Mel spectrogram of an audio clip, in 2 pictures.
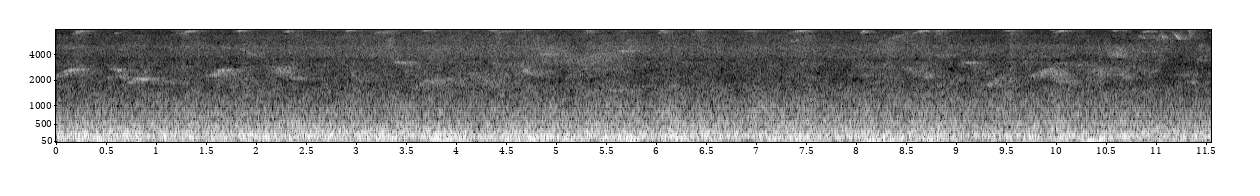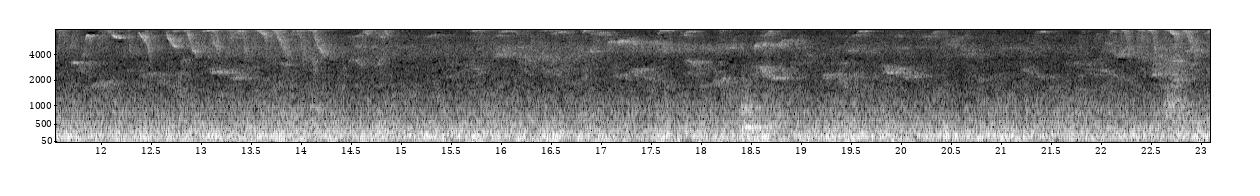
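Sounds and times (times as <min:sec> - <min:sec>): birds chirping: 0:07.4 - 0:23.0.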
